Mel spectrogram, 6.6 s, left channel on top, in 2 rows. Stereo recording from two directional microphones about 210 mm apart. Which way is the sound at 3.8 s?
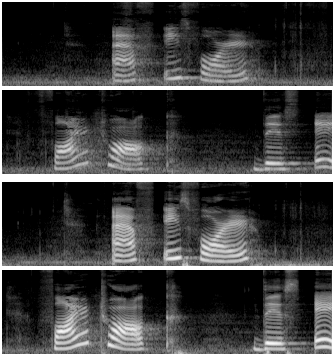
25° right (ahead or behind).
